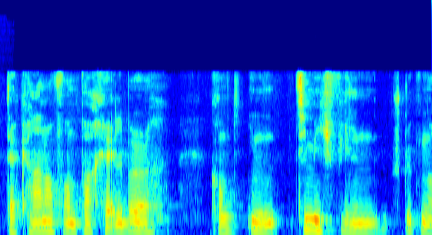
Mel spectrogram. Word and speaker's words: Pachelbel: Pachelbel. Betonung auf Pach.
